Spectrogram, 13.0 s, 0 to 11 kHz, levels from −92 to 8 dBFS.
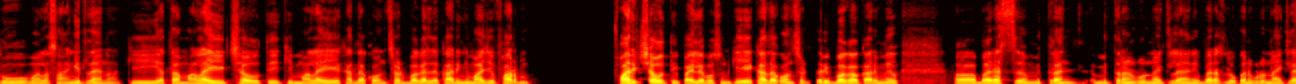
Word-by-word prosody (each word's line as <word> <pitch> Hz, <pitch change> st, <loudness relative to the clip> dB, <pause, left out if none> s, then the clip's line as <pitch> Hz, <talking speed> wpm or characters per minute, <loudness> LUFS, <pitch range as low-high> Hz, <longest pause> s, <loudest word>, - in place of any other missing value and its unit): तू 135 Hz, 0 st, -2 dB
मला 125 Hz, 0 st, -4 dB
सांगितल 130 Hz, +5 st, -5 dB
आहे 125 Hz, -5 st, -1 dB
ना, 95 Hz, 0 st, -9 dB
की 115 Hz, 0 st, -3 dB
आता 120 Hz, +2 st, -1 dB
मलाही 120 Hz, +5 st, +2 dB
इच्छा 135 Hz, +3 st, -3 dB
होती 115 Hz, -2 st, 0 dB
आहे, 110 Hz, -, -3 dB
की 120 Hz, -, -8 dB
मलाही 110 Hz, +3 st, -1 dB
एखादा 115 Hz, 0 st, -2 dB
कॉन्सर्ट 105 Hz, +2 st, -4 dB
बघायचं 110 Hz, +1 st, +1 dB
आहे. 105 Hz, -, 0 dB
कारण 115 Hz, +3 st, +1 dB
की -, -, -2 dB
माझी 125 Hz, +3 st, +1 dB
फार 135 Hz, +1 st, +4 dB, 1.0 s
फार 170 Hz, +2 st, +10 dB
इच्छा 175 Hz, +1 st, +3 dB
होती 125 Hz, -, +3 dB
पहिल्यापासून, 115 Hz, +1 st, +1 dB
की 145 Hz, -, -4 dB
एखादा 130 Hz, +4 st, +3 dB
कॉन्सर्ट 135 Hz, 0 st, -4 dB
तरी 145 Hz, +1 st, +2 dB
बघा. 130 Hz, +1 st, +6 dB
कारण 115 Hz, +2 st, +2 dB
मी 145 Hz, -, -2 dB, 0.6 s
अ, 120 Hz, -1 st, +2 dB
बऱ्याच 150 Hz, +4 st, +2 dB
मित्रां 135 Hz, +1 st, -1 dB, 0.4 s
मित्रांकडून 135 Hz, +1 st, -2 dB
ऐकलं 125 Hz, 0 st, -3 dB
आणि 120 Hz, 0 st, -2 dB
बऱ्याच 120 Hz, 0 st, 0 dB
लोकांकडून 120 Hz, -1 st, -2 dB
ऐकलं 115 Hz, 0 st, -2 dB
125 Hz, 190 wpm, -24 LUFS, 115-135 Hz, 1.0 s, फार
